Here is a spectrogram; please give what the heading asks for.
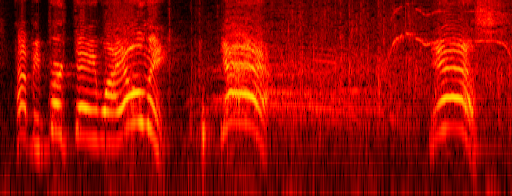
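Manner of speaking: rally the crowd with a whoop; cheering shout. Real, not acted.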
